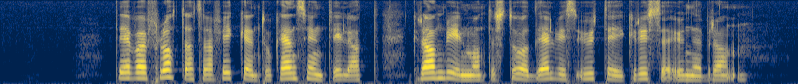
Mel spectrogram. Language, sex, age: Norwegian, female, 48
